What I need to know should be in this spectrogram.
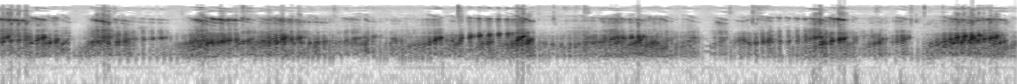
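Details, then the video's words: Loud close-up chorus of croaking frogs recorded on a Samsung phone: harsh buzzing croaks in long pulsed bursts, repeated every second or so, overlapping callers with a few sharper clicks. "Frogs croaking. Coassements de grenouilles"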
